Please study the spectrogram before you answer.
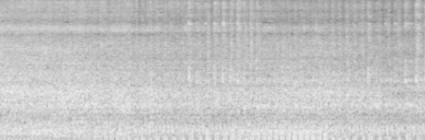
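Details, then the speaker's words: Yeft Dog go-kart small engine on a jack stand after carburetor work: rapid chattering beat that surges and hunts instead of holding steady speed; uneven revving, still needs more tuning. "it will rev up god almight still be kind of weird I don't know but it does"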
